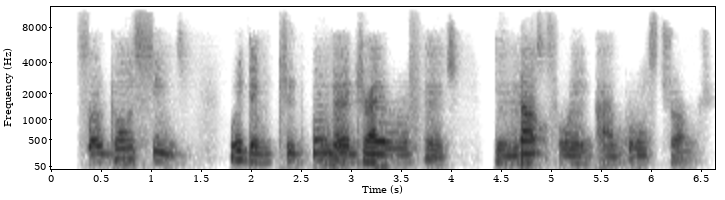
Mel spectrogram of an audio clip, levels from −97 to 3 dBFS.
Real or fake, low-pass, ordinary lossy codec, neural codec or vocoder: fake; 10.8 kHz; MP3, 48 kbps; codec, 44.1 kHz, 0.9 kbps, DAC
